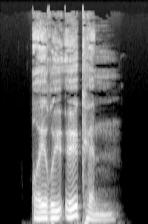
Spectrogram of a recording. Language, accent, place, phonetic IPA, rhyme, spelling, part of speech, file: German, Germany, Berlin, [ɔɪ̯ʁyˈʔøːkəm], -øːkəm, euryökem, adjective, De-euryökem.ogg
- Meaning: strong dative masculine/neuter singular of euryök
